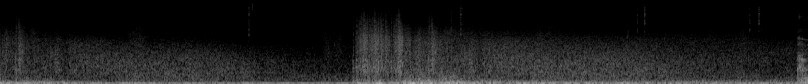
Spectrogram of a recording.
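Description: Naval guns on cruisers blast away continuously in the Ultimate Admiral Dreadnoughts game: a dense rumbling barrage of overlapping booms with sharp cracks, swelling louder midway, with no talk.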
